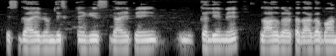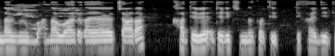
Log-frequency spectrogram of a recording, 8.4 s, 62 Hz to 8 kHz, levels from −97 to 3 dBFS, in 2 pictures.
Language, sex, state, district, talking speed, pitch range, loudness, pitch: Hindi, male, Uttarakhand, Uttarkashi, 230 wpm, 120-125 Hz, -18 LUFS, 120 Hz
